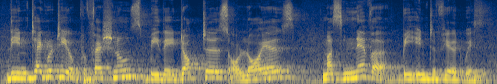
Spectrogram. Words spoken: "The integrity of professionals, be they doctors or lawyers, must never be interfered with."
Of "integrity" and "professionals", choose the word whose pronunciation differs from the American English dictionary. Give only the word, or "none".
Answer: none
